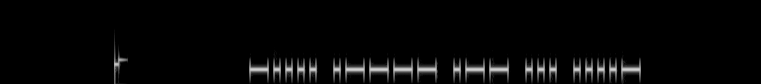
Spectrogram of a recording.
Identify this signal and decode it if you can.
Morse code, heard as a keyed tone, about 20 wpm, 700 Hz. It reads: 61WS4
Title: Five Challenging Letter-Number Combinations 20wpm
